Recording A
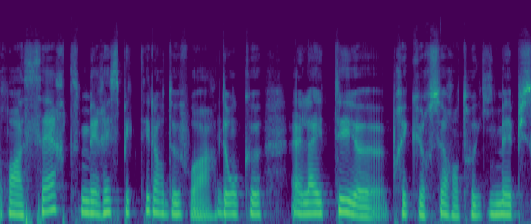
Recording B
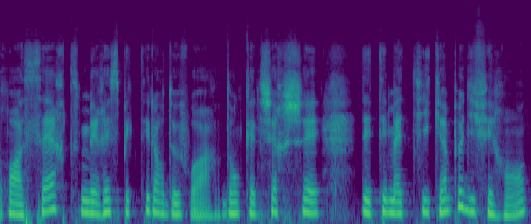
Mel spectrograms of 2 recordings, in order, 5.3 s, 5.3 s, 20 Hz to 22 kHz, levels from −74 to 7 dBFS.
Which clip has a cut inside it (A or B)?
A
